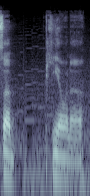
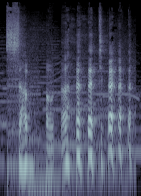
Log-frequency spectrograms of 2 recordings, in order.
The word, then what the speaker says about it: subpoena: and do your first subpoena. Subpoena. Yeah. That's not how that word is spelled, but that's how it's said. Yeah. I promise. Subpona.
